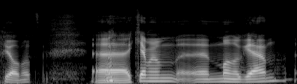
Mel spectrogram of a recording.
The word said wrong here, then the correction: Monaghan: eh, Monahan eh, ja.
